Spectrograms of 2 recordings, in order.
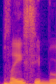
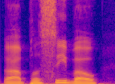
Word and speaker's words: placebo: a meeting about its I said it wrong I said play placebo or play see boo or something like that yeah I said play see boo but for Pacific placebo I would go ahead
